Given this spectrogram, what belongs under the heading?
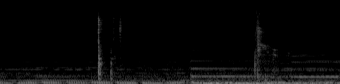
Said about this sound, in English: Well, glad I dug for those dice. That is a 4.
